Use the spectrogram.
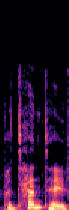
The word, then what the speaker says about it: Potente: Potente feels right in my soul.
